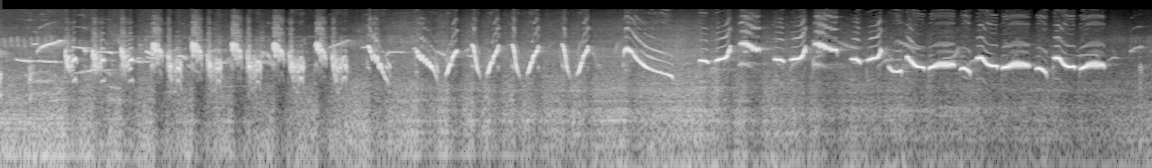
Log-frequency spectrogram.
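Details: Captive Chinese hwamei kept as a cage bird, singing high: a loud, fast run of rich whistled notes sweeping up and down, rapid slurred phrases at first, then bright looping, warbled notes with short pauses.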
